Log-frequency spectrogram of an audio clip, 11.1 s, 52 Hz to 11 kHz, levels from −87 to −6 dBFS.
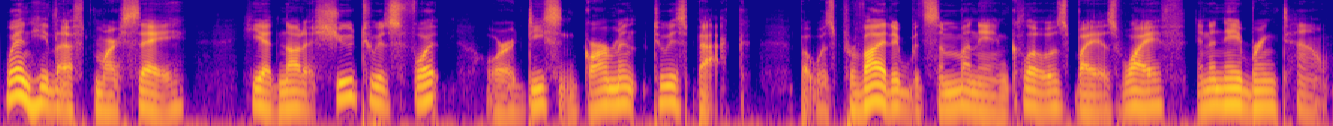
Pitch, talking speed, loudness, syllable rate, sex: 115 Hz, 185 wpm, -21 LUFS, 4.5 syllables/s, male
